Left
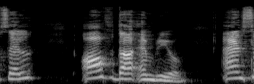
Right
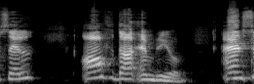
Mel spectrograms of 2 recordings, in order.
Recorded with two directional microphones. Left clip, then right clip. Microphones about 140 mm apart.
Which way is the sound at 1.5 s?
30° left (ahead or behind).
